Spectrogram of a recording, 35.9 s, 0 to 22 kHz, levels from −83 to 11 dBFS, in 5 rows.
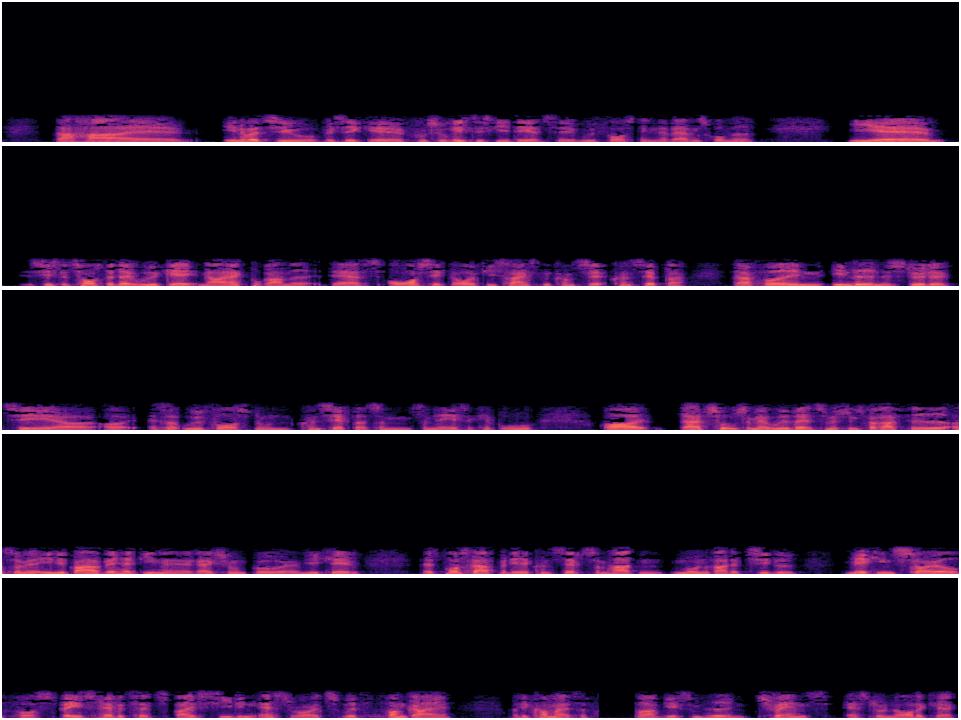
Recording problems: garbled, watery; badly
high frequencies cut off; severe; nothing above 4 kHz
audio cutting out; at 33 s

